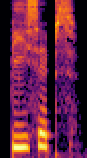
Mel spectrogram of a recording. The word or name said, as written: biceps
